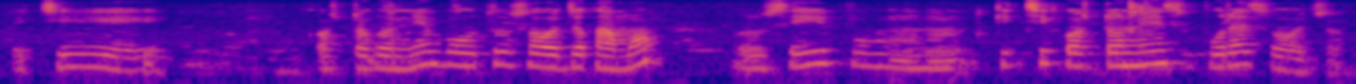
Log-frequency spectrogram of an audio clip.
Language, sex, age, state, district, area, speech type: Odia, female, 60+, Odisha, Balasore, rural, spontaneous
